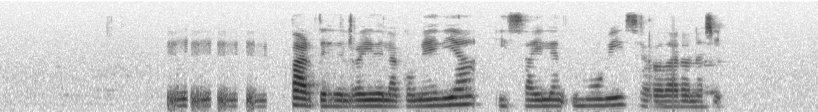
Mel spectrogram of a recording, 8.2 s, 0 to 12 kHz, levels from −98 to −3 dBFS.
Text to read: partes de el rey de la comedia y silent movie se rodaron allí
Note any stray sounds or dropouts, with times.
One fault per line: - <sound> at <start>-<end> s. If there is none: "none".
- laugh at 1.7-2.7 s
